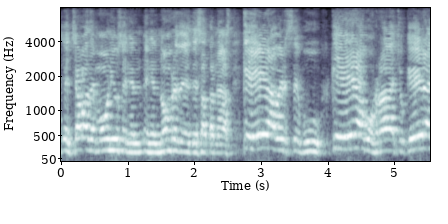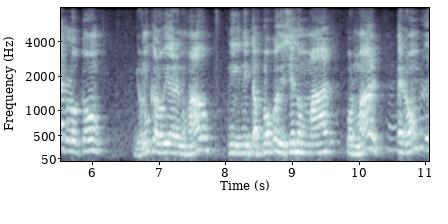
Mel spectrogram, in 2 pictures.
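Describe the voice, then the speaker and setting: Predicador, hombre, sermón, tono alto, grabado a distancia, sala con reverberación, ruido leve de fondo. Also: male voice, high voice, normal speed, fairly bright tone, slight background noise. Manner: preachy, asks the congregation questions, addresses them as brother. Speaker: pastor. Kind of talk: sermon. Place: church sanctuary. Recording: echoey church, mic off at a distance.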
